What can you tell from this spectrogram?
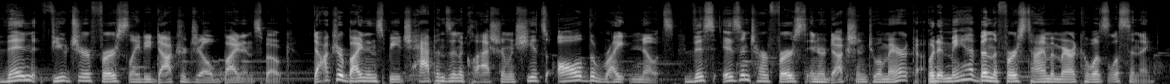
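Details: Adult male narrator; normal speech.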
